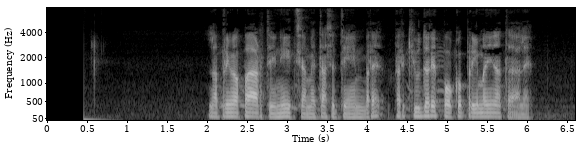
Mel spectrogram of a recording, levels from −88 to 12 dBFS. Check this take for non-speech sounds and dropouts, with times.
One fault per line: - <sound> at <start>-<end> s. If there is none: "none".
none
